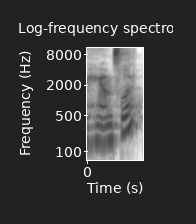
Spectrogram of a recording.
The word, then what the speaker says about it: Hanzlik: your end sure hi my name is hanslik okay that's great there we go I'm glad that you pronounced your last name I meant to do that as well so I figured it was hands like but you never know so I'm sure you've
